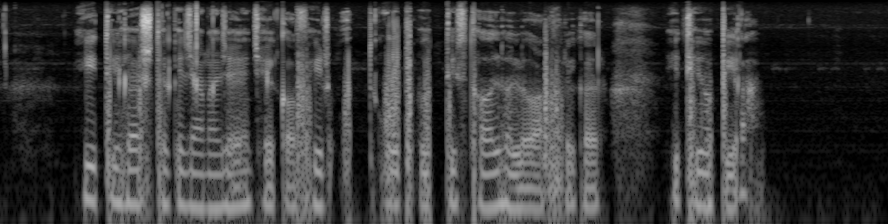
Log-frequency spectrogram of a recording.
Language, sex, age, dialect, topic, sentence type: Bengali, male, 18-24, Standard Colloquial, agriculture, statement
